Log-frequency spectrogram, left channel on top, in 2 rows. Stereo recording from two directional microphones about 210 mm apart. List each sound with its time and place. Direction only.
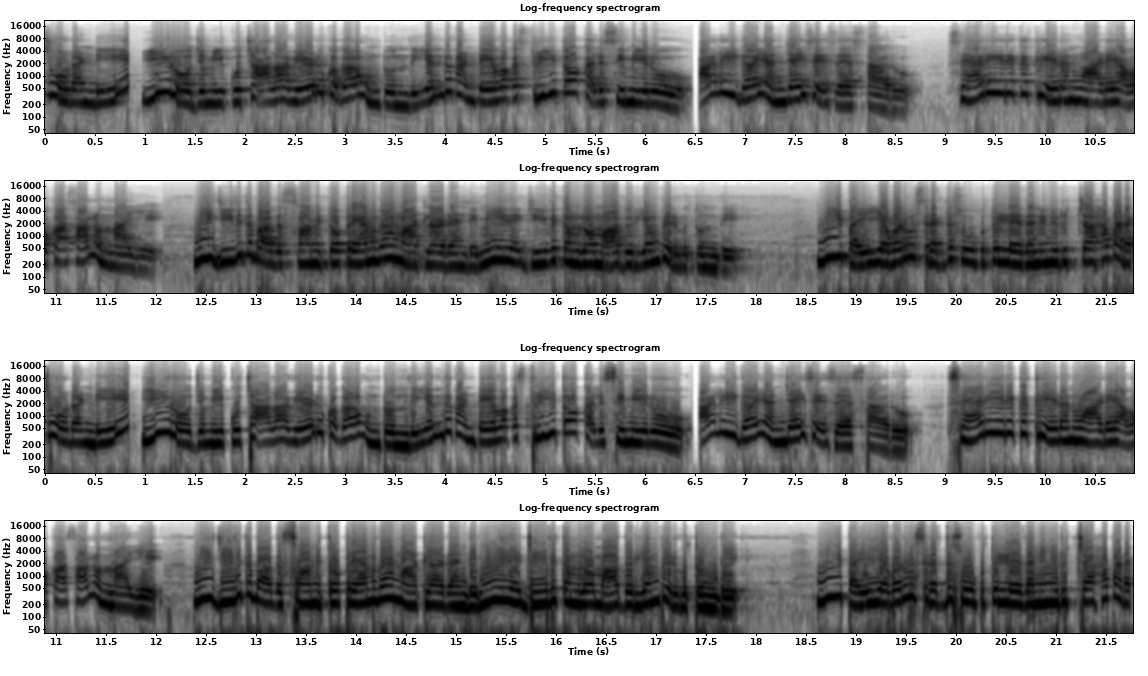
0.0 s a woman's voice: 35° right (ahead or behind)
18.8 s a woman's voice: 45° right (ahead or behind)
